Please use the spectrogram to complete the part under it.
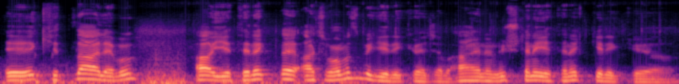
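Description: A man giving casual, excitable let's-play commentary, chatting away and talking to the animals in the game. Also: medium pitch, quick pace, a little hiss or hum. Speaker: gameplay commentator.

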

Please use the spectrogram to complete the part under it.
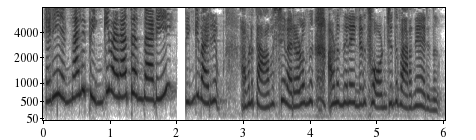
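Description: Squeaky chattering cartoon schoolgirls. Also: background noise. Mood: worried. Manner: rapid excited chatter, squeals and giggles. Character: chattering young schoolgirls, cheeky and gossipy. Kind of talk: cartoon voice acting.

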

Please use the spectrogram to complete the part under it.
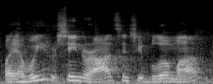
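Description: A middle-aged American man giving casual, excitable gameplay commentary and coaching the players. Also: fairly high pitch, moderate pace, soft background music. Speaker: gaming video co-host.

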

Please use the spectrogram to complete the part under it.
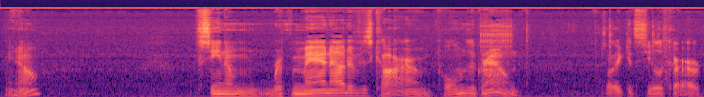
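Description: A man's voice: lowish voice, normal speed, creaky, a bit bright, a little hiss or hum. A man hosting his own show, delivering a profane, indignant and sarcastic ranting monologue that hammers its words through repetition. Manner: repeats words heavily for emphasis. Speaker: show host.

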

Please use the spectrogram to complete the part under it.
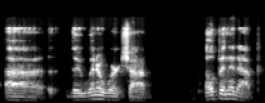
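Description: A man preaching a sermon, telling stories with bursts of excitement, laughter and quieter asides. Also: deep voice, measured pace, rough recording. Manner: animated storyteller, laughs often, jumps between loud excitement and quiet asides.

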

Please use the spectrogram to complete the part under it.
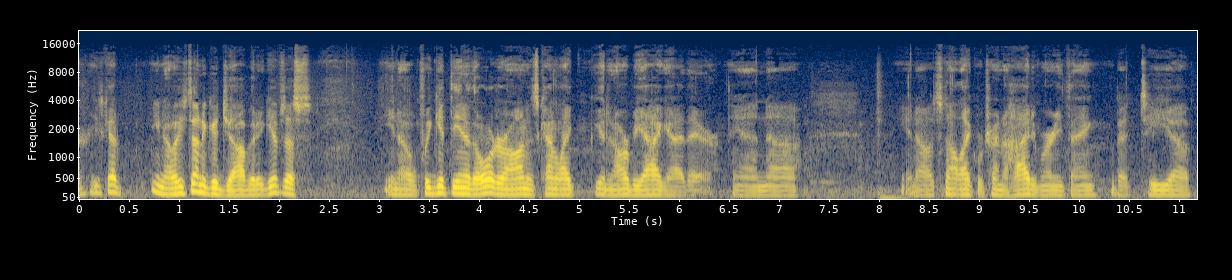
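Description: Middle-aged coach speaking flat and plainly. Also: male voice, medium pitch, slight background noise. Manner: plain, matter-of-fact answers with many fillers. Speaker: college baseball head coach. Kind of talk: post-game press conference. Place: press conference room with a sponsor backdrop. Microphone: table microphone.

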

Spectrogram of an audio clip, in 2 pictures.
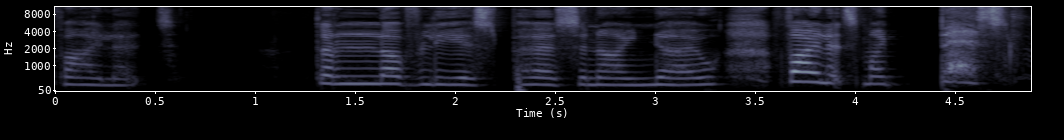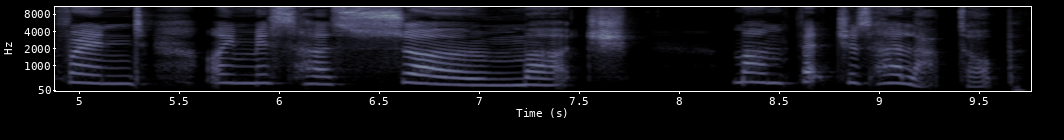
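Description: This storytime host, a woman in her twenties, has a high-pitched voice and a slow pace. She reads to young viewers and talks to them directly, offering plenty of encouragement.

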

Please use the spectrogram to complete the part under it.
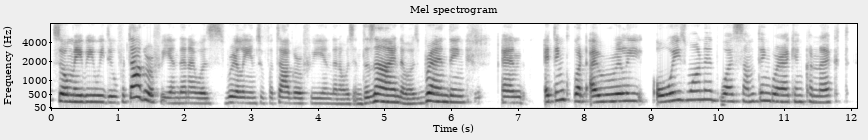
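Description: A young woman from Croatia talks through a video call in a smooth, clear voice pitched a little high. She chats easily, filling gaps with "uh" and little laughs. English is not her first language. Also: normal speed. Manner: chatty, laughs often, many fillers and restarts. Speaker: interview guest, UX UI designer. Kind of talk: casual video-call interview. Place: bright room at home, indoors. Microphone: webcam on a video call.

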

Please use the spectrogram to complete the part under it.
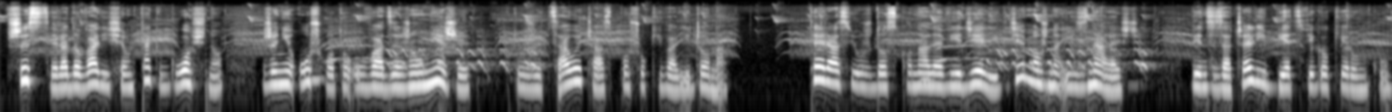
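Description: A woman narrating a children's audiobook in a calm, clear storytelling voice. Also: mid-range voice, normal speed, crowd noise. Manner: calm, even, clear reading.

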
